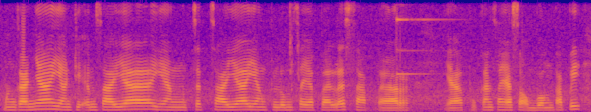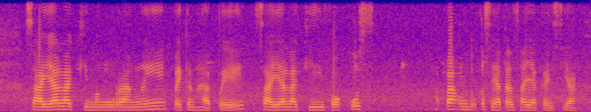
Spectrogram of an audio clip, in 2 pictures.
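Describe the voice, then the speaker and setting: Hoarse woman vlogger. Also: mid-range voice, steady tone, slow, darkish tone, slight background noise, low-quality recording. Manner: chatty, many fillers, addresses viewers as guys. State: hoarse from a cough. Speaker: vlogger giving news to migrant workers. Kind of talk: casual vlog chat. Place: outdoors in Taiwan.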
